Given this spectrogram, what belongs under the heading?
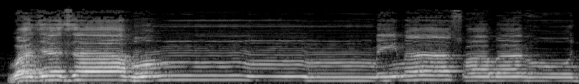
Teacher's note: میم ساکن کے بعد با، میم ساکن کے بعد با، یہ غنہ کرے گا.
